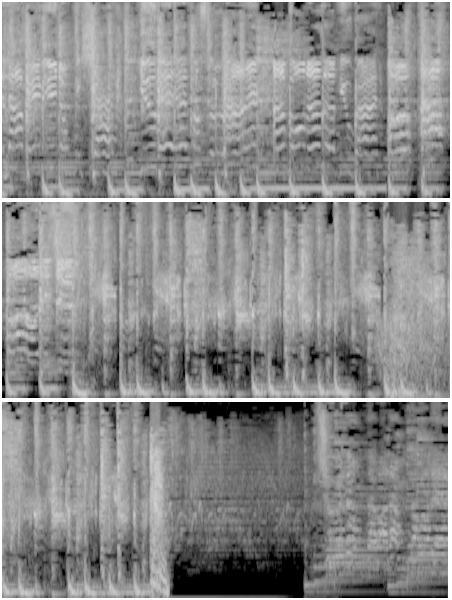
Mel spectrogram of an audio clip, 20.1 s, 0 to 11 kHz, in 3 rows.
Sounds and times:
Music: 0:00.0 - 0:20.1.

